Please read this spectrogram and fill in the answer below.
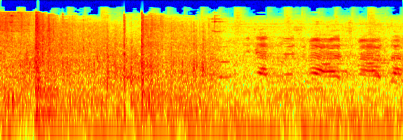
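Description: Gunfire in street fighting: a few sharp shots in the first second and a half over a dense background of noise, then raised voices calling out in the second half.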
